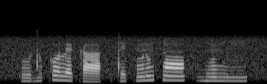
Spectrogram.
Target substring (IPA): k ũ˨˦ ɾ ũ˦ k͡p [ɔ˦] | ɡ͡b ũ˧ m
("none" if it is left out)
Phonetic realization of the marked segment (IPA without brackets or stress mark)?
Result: ɔ̃˦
